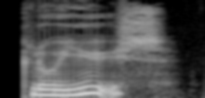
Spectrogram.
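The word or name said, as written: GLORIØS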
